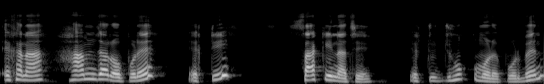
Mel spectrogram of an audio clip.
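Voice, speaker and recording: A man's voice: high voice, lively intonation, normal speed, no room sound, clean studio sound. A man teaching Quran reading, spelling out each letter and vowel mark one syllable at a time before reading the whole word.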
